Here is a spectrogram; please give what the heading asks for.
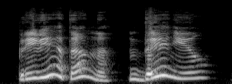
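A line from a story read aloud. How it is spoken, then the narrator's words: Cheerful shout. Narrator (Russian): весело крикнула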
